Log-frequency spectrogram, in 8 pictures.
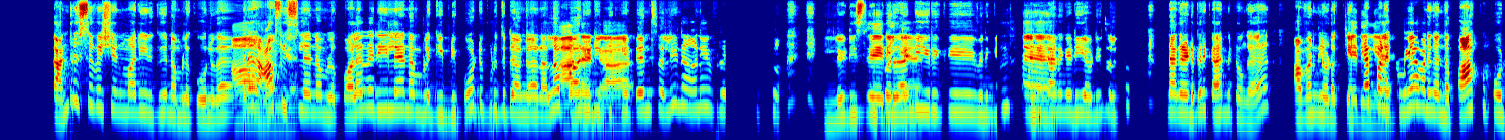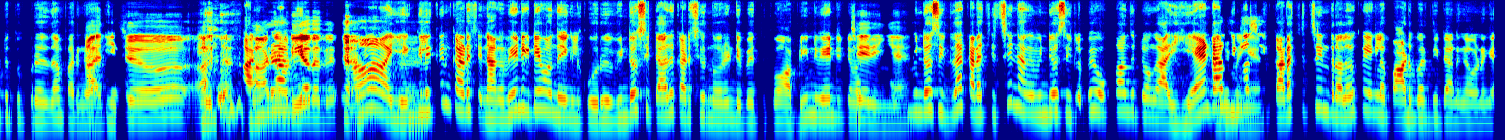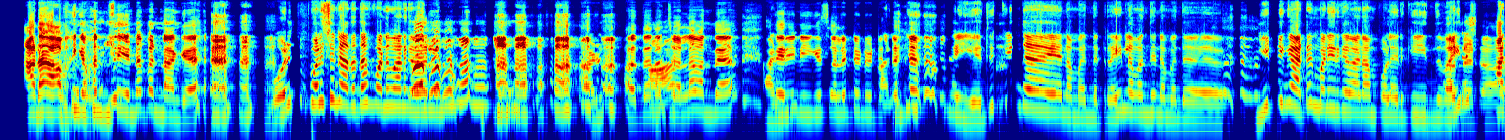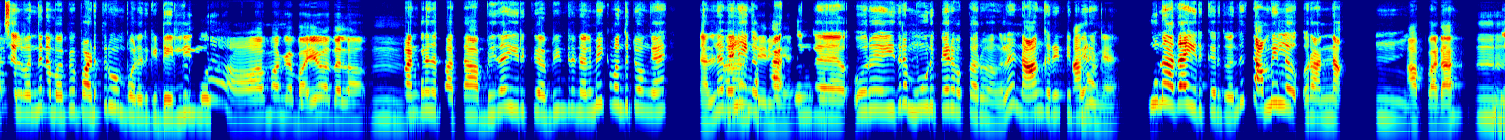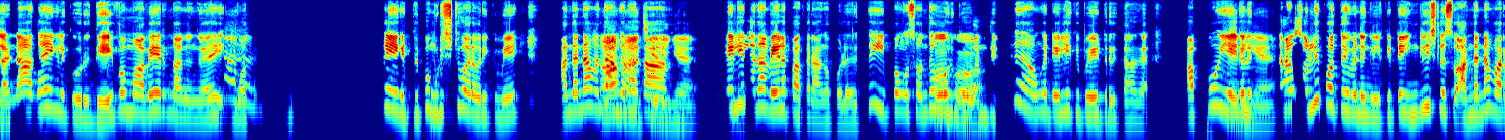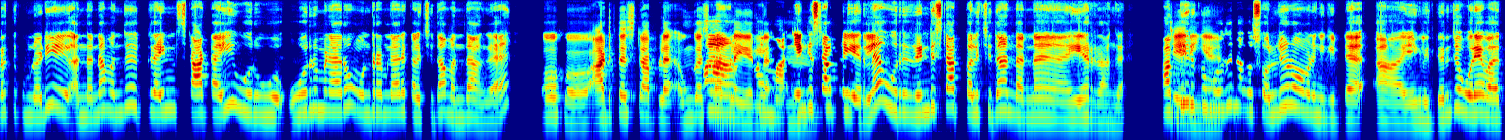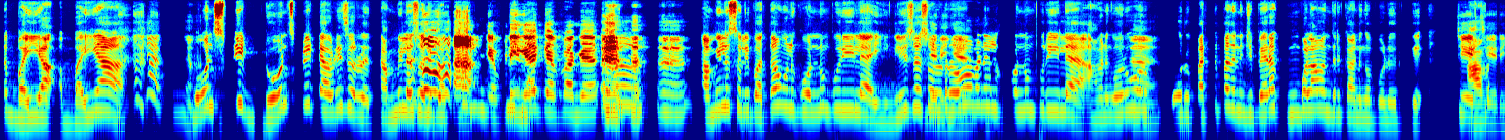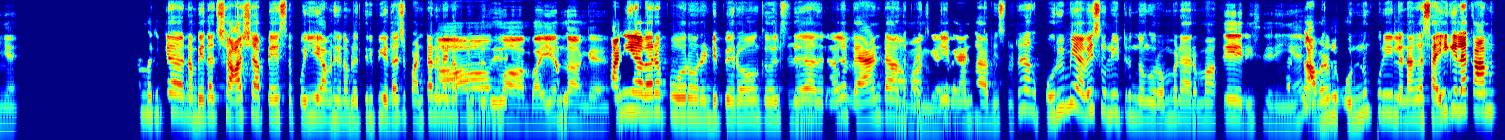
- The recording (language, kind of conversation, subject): Tamil, podcast, பயணத்தின் போது மொழிப் பிரச்சனை ஏற்பட்டபோது, அந்த நபர் உங்களுக்கு எப்படி உதவினார்?
- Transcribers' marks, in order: in English: "அன்ரிசர்வேஷன்"; distorted speech; in English: "ஆஃபீஸ்ல"; other background noise; laughing while speaking: "நல்லா பாருடி டிக்கெட்டன்னு சொல்லி நானே … டி அப்படின்னு சொல்லிட்டு"; in English: "ஸ்லீப்பர்"; other noise; laugh; laughing while speaking: "தாங்க முடியாதது. ம்"; in English: "விண்டோ சீட்டாவது"; in English: "விண்டோ சீட்ல"; in English: "விண்டோ சீட்"; laughing while speaking: "அட! அவிங்க வந்து என்னா பண்ணாங்க?"; unintelligible speech; laughing while speaking: "அதான் நான் சொல்ல வந்தேன். சரி நீங்க சொல்லட்டும்ன்னு விட்டுட்டேன்"; chuckle; in English: "ட்ரெயின்ல"; in English: "மீட்டிங்கே அட்டெண்ட்"; laugh; in English: "வைரஸ்"; laughing while speaking: "அடடா! ஆமாங்க. பயம் அதெல்லாம்"; unintelligible speech; in English: "ட்ரிப்ப"; chuckle; in English: "ட்ரெயின் ஸ்டார்ட்"; unintelligible speech; in English: "ஸ்டாப்ல!"; in English: "ஸ்டாப்ல"; in English: "ஸ்டாப்ல"; in Hindi: "பையா. பையா"; in English: "டோன் ஸ்பிட் டோன் ஸ்ப்ரீட்"; laugh; "ஸ்பிட்" said as "ஸ்ப்ரீட்"; laughing while speaking: "அப்டி சொல்றது"; laughing while speaking: "எப்டீங்க கேப்பாங்க? ம்"; in English: "ஹார்ஷா"; drawn out: "ஆமா"; in English: "கேர்ள்ஸு"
